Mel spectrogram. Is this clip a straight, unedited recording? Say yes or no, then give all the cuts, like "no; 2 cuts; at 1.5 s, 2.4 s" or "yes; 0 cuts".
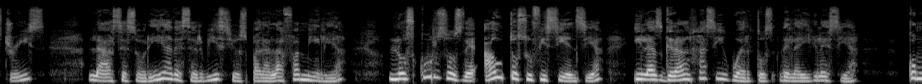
yes; 0 cuts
